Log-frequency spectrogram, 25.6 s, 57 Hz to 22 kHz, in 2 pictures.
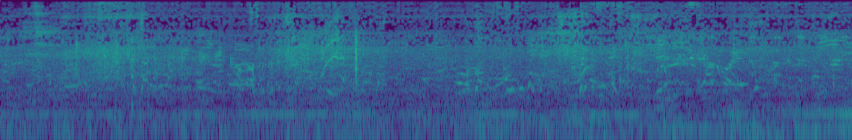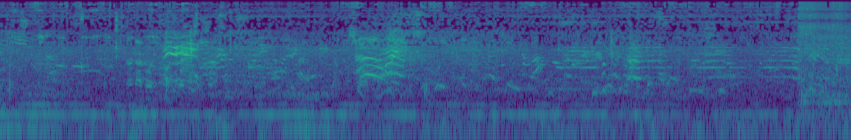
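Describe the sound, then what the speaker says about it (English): Wind buffets the microphones of an iPhone 11 and an Osmo Pocket on a beach, a steady rough rumble and hiss throughout, with voices and distant chatter mixed in. "Wind, we got some, you probably hear some across the microphones"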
